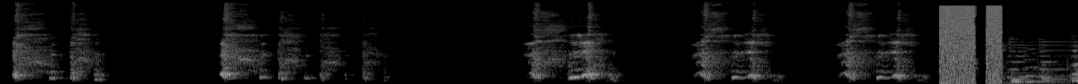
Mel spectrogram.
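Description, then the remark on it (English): A next-door neighbour coughs loudly, heard through the wall: loud, hacking coughing comes in about five separate fits, each a cluster of harsh coughs with short pauses between. A sharp burst of static and a brief buzzy tone follow at the end. “And here is your host, your next door neighbour coughing really loudly through the wall.”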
